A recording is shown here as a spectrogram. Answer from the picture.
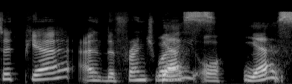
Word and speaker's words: Pierre: Degroot you with Butler Pierre and do you pronounce it Pierre and the French word yes indeed I do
